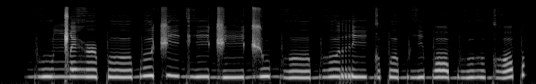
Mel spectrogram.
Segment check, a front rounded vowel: absent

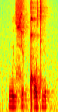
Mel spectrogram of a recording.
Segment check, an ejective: present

